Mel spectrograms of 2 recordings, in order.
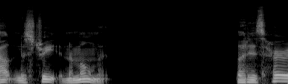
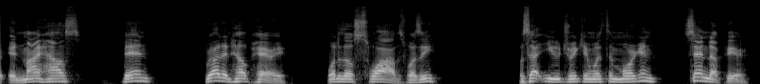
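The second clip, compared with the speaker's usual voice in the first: higher, louder blustering landlord; angry sea cook; 5 semitones higher, 4 dB louder than usual. Acted. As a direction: roar at the tavern crew. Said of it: "cried Silver".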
